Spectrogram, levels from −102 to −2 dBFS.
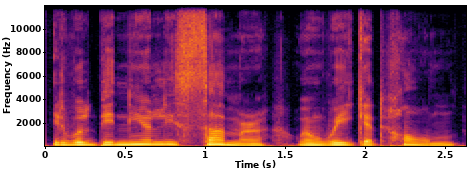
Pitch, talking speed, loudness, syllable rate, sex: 150 Hz, 205 wpm, -17 LUFS, 4.7 syllables/s, male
